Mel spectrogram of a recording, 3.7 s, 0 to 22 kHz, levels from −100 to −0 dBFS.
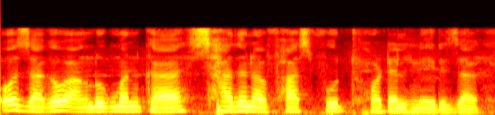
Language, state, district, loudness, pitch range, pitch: Kokborok, Tripura, West Tripura, -15 LUFS, 130-155 Hz, 145 Hz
